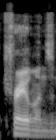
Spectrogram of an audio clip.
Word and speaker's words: Treylon: We have all gotten fast and loose with our pronunciation of Treylon's name. It is in fact Treylon, not Treylon.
